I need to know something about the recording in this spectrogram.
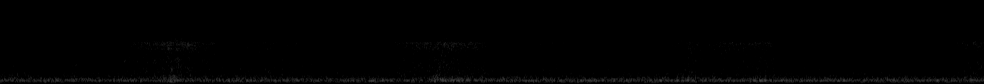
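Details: Cat snoring while napping; the little cat is snoring.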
